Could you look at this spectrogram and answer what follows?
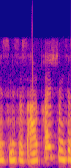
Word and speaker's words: Albrecht: pure Discussion Group uh what is the correct pronunciation of your name hello my name is Mrs ales and the spelling is a l b r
